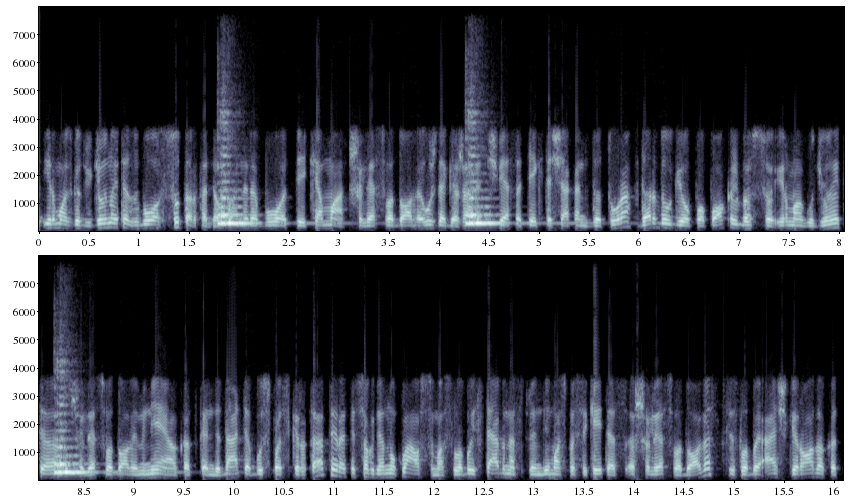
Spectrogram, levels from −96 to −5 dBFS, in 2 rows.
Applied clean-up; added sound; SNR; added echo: neural mask model RNNoise.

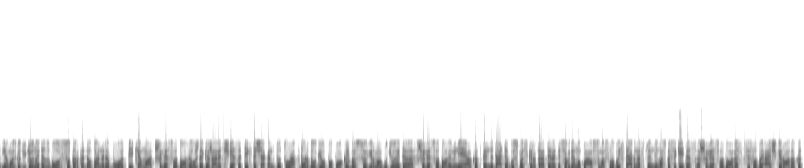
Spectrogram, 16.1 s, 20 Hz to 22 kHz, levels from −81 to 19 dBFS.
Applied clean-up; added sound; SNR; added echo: none; none; none; none.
